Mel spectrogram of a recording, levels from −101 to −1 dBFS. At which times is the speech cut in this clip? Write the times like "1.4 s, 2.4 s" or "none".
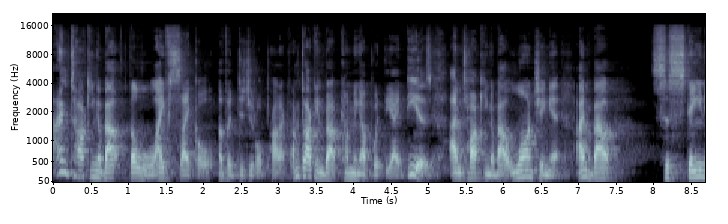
7.1 s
